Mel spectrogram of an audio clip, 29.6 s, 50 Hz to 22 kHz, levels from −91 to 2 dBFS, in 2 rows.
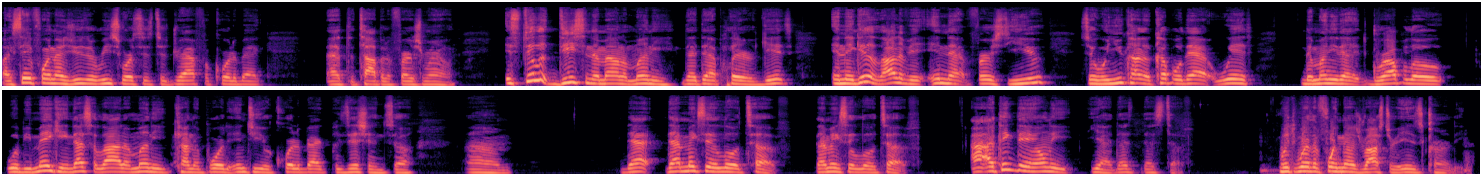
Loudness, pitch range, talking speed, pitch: -21 LUFS, 145-185 Hz, 195 wpm, 165 Hz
